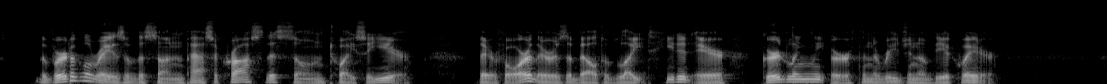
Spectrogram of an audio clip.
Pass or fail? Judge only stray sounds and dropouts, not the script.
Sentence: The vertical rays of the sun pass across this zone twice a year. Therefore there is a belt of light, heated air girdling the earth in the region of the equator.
pass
